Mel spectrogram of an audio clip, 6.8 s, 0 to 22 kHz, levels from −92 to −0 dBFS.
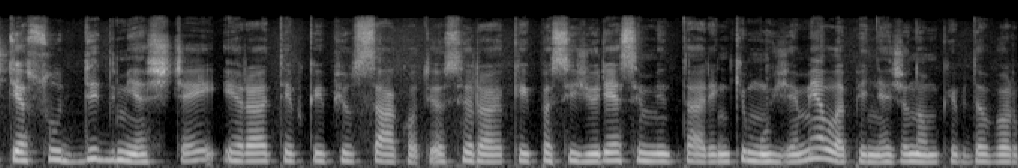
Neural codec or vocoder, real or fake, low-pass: none; real; 14.4 kHz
